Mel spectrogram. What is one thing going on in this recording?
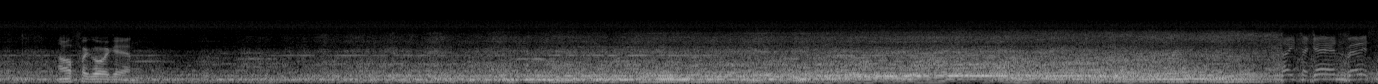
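Motorcycle engines roar loudly as the bikes race off.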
